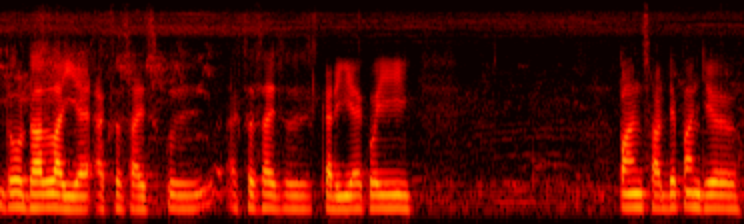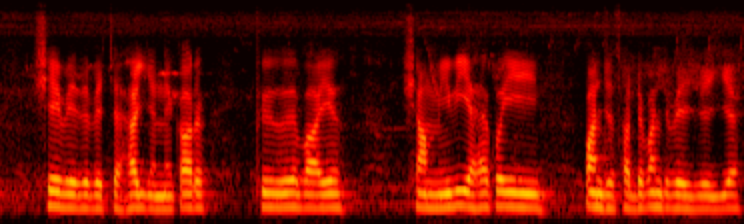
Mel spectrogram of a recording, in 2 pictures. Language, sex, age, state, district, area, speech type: Dogri, male, 18-30, Jammu and Kashmir, Kathua, rural, spontaneous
